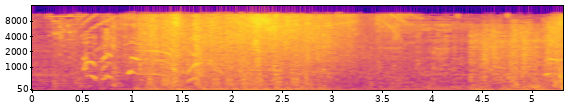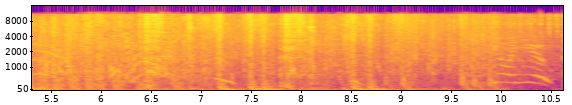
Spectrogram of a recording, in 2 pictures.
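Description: A volley of gunfire in the video game Horizon Forbidden West, with rapid shots and booms filling the whole stretch amid loud battle noise and shouting voices.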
